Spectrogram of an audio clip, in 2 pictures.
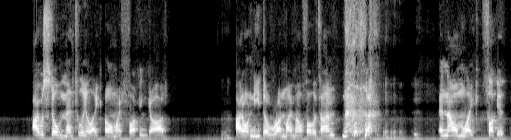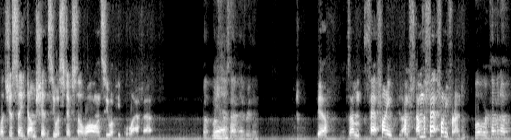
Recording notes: I hope you enjoy the terrible audio quality at its best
